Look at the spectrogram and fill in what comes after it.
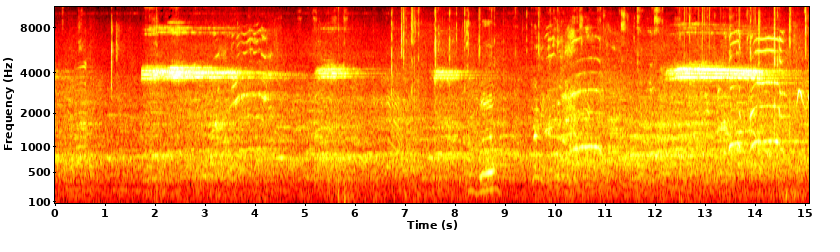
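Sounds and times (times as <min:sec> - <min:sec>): echoing shouts from crowd: 0:00.0 - 0:15.0
high whistle blasts: 0:01.7 - 0:06.3, 0:07.6 - 0:08.3, 0:12.1 - 0:15.0.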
